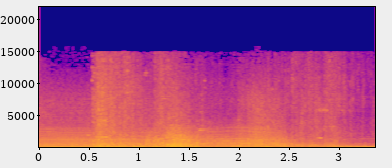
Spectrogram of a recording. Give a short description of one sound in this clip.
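Metal scrapes and crashes.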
